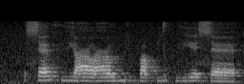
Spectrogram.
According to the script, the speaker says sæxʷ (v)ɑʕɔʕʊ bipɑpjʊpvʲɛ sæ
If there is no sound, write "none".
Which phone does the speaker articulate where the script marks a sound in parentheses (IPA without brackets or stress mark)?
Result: vʲ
